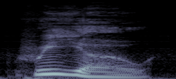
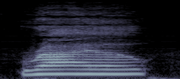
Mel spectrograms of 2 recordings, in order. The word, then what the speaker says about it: Rio: her gun at him not Rio she said around here we say Rio you know to rhyme with Ohio the town itself was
